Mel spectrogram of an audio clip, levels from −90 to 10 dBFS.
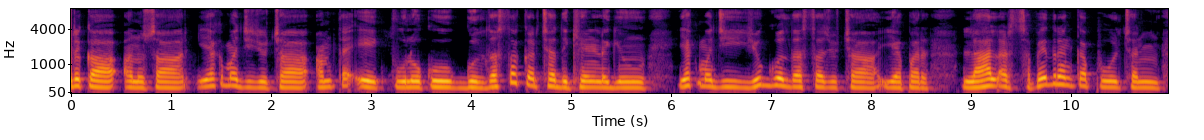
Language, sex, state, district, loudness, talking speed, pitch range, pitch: Kumaoni, male, Uttarakhand, Uttarkashi, -15 LUFS, 185 wpm, 160-185 Hz, 165 Hz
